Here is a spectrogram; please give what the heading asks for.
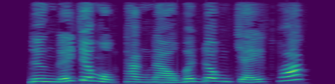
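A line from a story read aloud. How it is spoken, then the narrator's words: Commanding shout. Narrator (Vietnamese): một tiên sinh, miệng quát lên rằng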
